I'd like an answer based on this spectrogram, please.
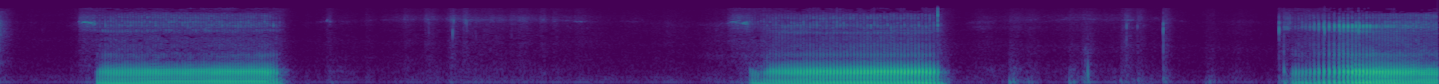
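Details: Pet Brussels Griffon dog snoring very loudly; three long, rumbling, rasping snores about one second each, separated by quiet pauses with small breathy snuffles.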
